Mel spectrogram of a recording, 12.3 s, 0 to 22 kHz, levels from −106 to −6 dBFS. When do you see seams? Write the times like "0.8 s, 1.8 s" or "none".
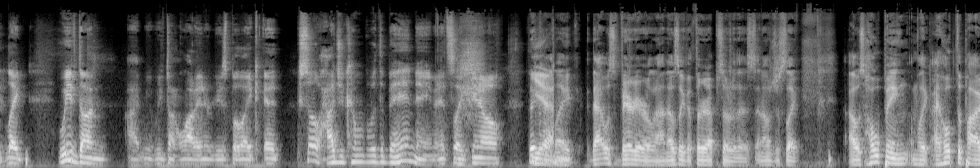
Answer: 3.7 s, 6.9 s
